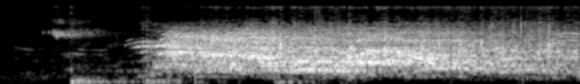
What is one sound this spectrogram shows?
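A crowd cheers loudly in an echoing hall.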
